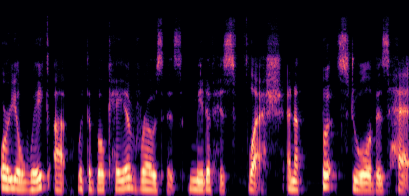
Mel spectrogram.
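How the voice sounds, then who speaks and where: Using a put-on character voice, a woman growls at a fairly low pitch and a moderate pace with hardly any pauses. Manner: menacing, growling.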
